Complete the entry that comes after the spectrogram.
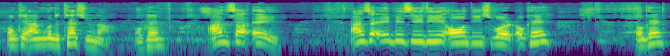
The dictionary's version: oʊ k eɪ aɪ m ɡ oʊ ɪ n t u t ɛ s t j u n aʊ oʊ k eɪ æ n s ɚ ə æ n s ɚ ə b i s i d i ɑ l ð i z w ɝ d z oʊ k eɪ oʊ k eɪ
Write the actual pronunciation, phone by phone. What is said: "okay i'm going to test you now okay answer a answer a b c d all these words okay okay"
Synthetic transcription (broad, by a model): oʊ k eɪ aɪ m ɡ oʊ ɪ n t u t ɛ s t j u n aʊ oʊ k eɪ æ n s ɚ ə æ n s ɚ ə b i s i d i ɑ l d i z w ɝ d oʊ k eɪ oʊ k eɪ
